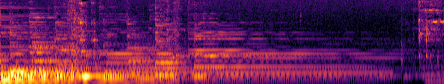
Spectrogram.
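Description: Acoustic guitar playing plucked notes and chords that ring on and fade, growing steadily quieter through the second half.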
